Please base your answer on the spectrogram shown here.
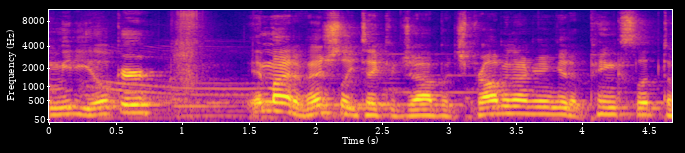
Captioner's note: awwwww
